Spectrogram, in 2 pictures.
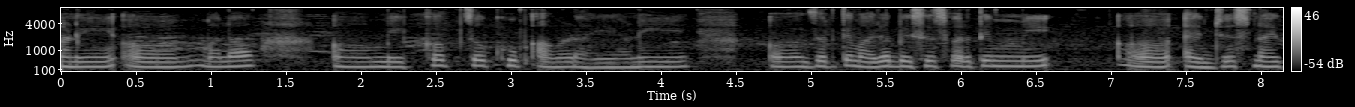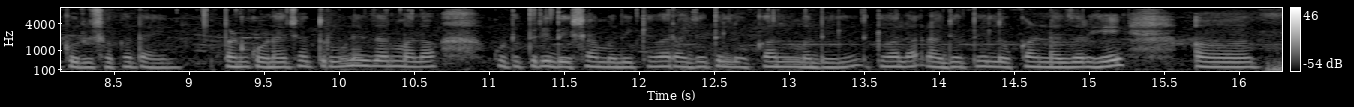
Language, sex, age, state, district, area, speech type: Marathi, female, 18-30, Maharashtra, Mumbai Suburban, urban, spontaneous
